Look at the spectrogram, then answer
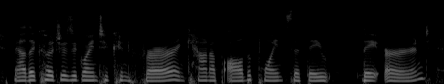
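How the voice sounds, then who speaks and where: With fairly even intonation and a medium pitch, this woman has an ordinary speaking voice. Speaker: tournament announcer. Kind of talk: live commentary.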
